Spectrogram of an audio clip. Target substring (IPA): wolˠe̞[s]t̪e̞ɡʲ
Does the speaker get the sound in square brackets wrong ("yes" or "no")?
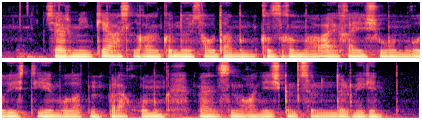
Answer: no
